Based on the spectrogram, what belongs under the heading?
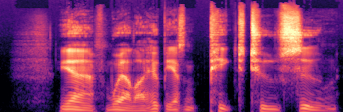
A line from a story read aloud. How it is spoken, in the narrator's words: said Fred gloomily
